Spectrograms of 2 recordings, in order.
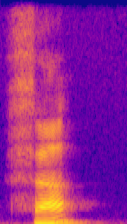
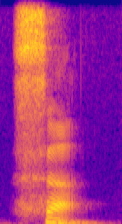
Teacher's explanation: सा की आवाज़ नरम होती है और सीन की आवाज़ में सख्ती या सीटी होती है। सा की आवाज़ है सा और सीन की आवाज़ है सा।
